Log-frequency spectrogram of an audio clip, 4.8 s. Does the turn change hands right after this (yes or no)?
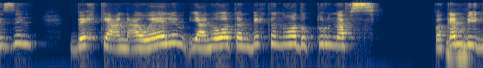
no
